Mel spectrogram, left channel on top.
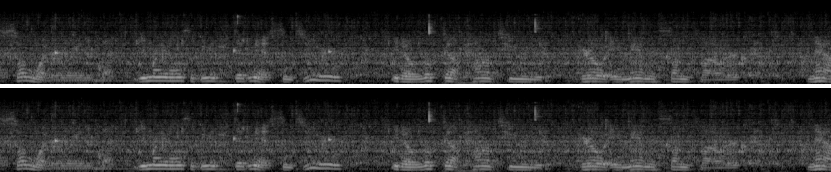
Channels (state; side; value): identical; both; correlation 1.00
